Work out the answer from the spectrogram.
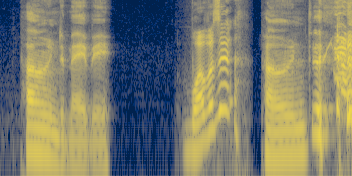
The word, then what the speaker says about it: pwned: Pwned. The P is actually an O, James.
